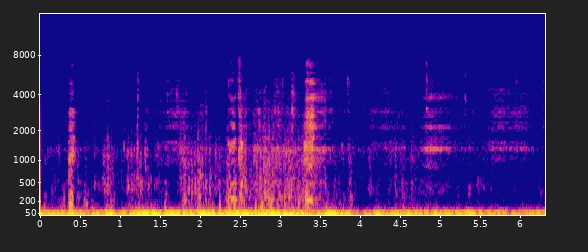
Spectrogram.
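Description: Stand-up paddle strokes in river water, a splash or knock about once a second, over a steady low rumble of wind on the microphone.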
